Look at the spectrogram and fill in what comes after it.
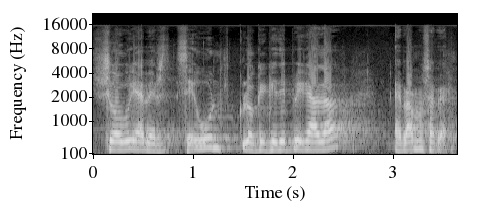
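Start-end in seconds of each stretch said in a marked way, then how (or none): none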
